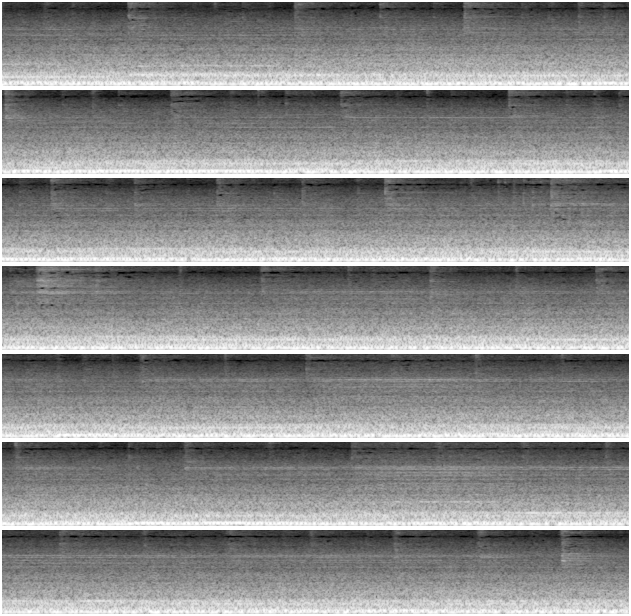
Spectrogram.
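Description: Steady low rumble of road and engine noise inside a car cabin at highway speed, with soft music playing over it.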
